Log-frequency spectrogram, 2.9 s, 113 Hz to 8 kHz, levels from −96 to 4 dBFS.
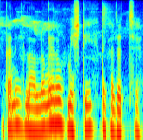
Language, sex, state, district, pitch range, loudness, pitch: Bengali, male, Assam, Hailakandi, 150-165 Hz, -15 LUFS, 160 Hz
